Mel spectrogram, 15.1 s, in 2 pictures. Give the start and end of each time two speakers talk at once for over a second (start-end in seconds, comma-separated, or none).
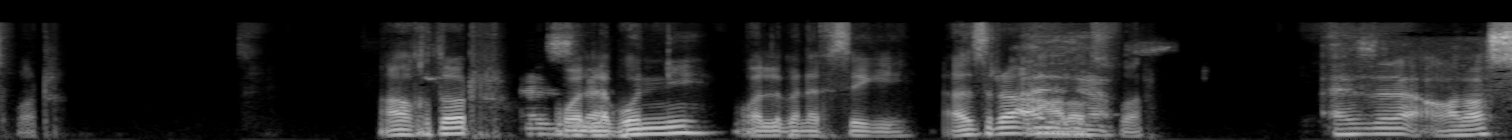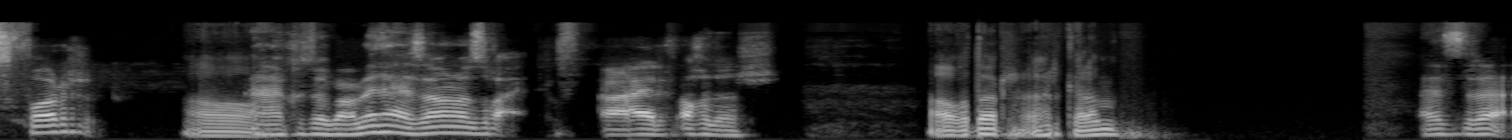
none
